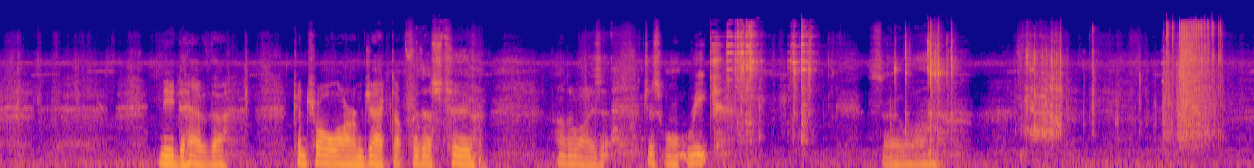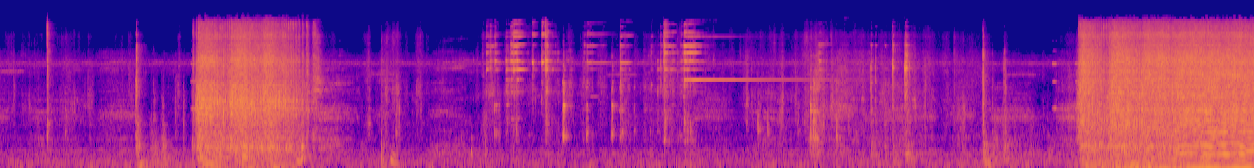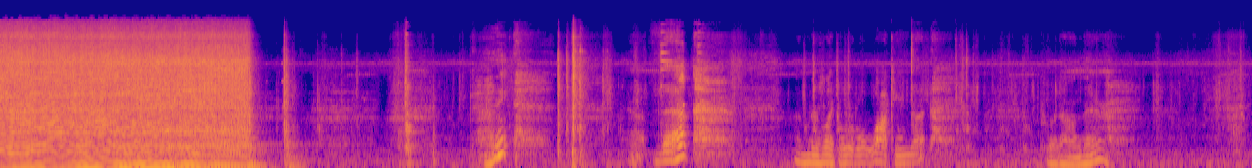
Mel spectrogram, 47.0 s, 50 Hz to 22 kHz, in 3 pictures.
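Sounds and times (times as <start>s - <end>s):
cordless power tool running: 18.1s - 19.6s, 29.2s - 34.7s
hand tools clicking on metal: 18.1s - 19.7s.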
